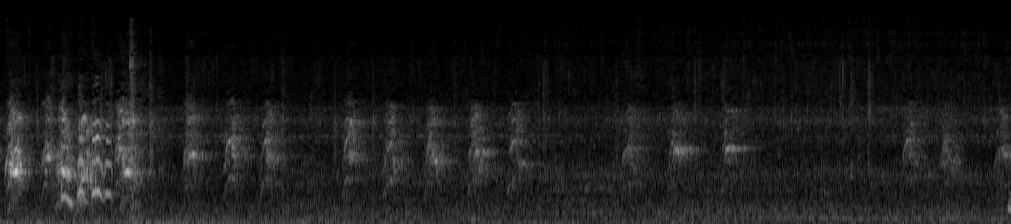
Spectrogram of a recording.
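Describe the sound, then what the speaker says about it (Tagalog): Several dogs bark and yip in repeated bursts, loud at first and then continuing at a steady moderate level, beside a private pool resort in Pampanga. "Ang cute naman ng mga aso."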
